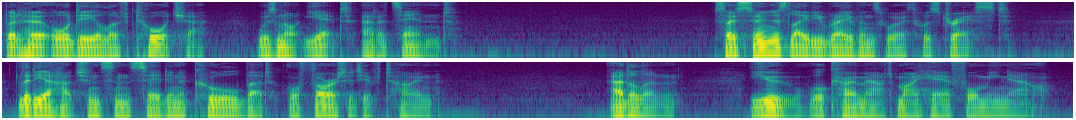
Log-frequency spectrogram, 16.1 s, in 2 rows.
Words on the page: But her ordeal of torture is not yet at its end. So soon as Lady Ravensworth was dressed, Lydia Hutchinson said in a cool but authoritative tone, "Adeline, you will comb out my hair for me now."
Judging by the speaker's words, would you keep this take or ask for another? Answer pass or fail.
fail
